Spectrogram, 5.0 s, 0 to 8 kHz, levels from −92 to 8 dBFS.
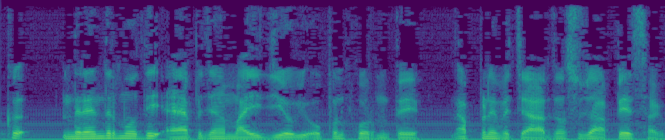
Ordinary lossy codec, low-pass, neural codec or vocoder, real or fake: none; none; none; real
